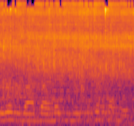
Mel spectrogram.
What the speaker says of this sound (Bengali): এই যে দেখেন এই যে পানি বার হইতেছে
